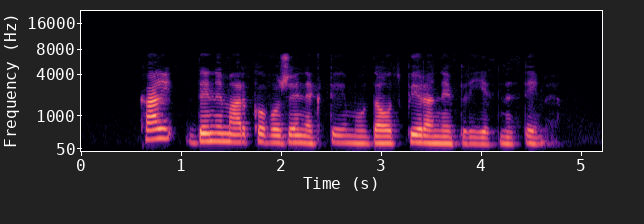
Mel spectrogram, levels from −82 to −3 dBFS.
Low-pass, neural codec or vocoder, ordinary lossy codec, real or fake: 7.2 kHz; codec, 16 kHz, 2 kbps, X-Codec, WavLM features, trained on Multilingual LibriSpeech; none; fake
